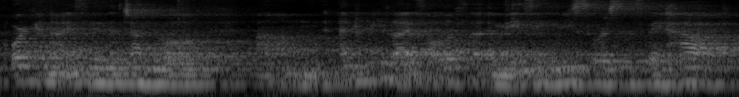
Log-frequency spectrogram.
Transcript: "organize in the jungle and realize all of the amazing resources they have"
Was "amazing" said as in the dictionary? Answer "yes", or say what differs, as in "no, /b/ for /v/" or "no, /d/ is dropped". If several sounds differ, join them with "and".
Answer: yes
